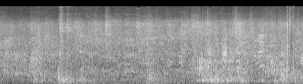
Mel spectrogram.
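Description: A bowling ball thumps onto the lane about a second in and rolls toward the pins, with the pins struck and clattering from about four seconds in, in a large echoing hall with voices around.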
